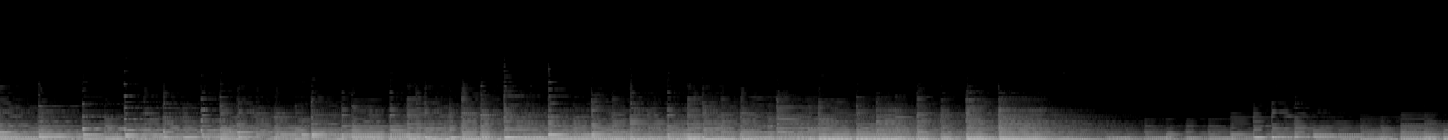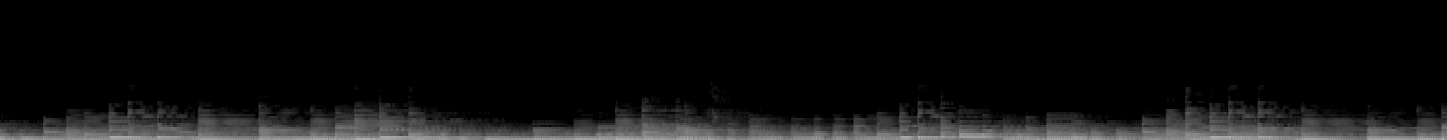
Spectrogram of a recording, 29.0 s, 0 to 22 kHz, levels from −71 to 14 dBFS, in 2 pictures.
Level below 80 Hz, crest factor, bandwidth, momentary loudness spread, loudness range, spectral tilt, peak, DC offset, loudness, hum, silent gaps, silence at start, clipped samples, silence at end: -56 dBFS; 16 dB; 8.4 kHz; 9 LU; 6 LU; -7.5 dB/octave; -4 dBFS; under 0.1%; -21 LUFS; none; none; 0 s; under 0.1%; 0 s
